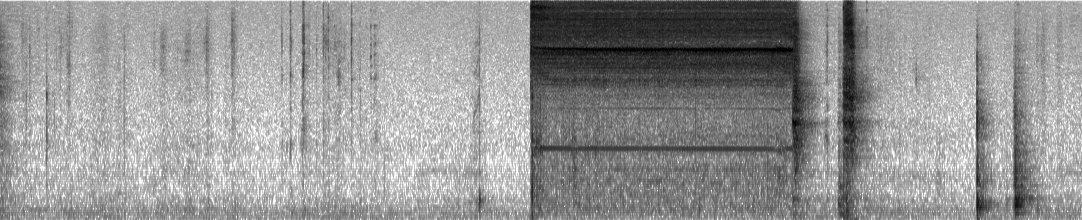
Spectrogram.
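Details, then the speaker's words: Surgical power drill driving proximal locking screws into a posterior fibula plate after removing temporary olive wire, ankle fracture fixation: quiet room, then a steady high-pitched whine about three seconds, followed by brief clicks. "lastly I will remove my proximal temporary fixation Olive wire and fix it with locking screws proximately"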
